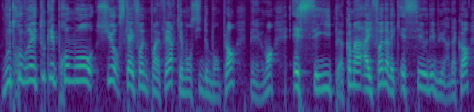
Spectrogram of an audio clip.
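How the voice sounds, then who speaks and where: A man's voice: fairly high pitch, big pitch swings, fairly quick, hardly any pauses, darkish tone, no room sound. A man hosting a daily tech live stream, chatting in a rambling, slangy way. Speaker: tech YouTuber host. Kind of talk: casual chat.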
